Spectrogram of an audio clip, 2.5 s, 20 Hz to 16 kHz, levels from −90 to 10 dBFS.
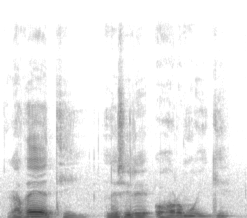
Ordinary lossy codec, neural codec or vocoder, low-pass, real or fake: none; none; 14.4 kHz; real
